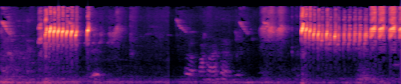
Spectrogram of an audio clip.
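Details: Singing flamboyan on a recording for training other birds: two bursts of fast, high, evenly pulsed chirps, each about a second or more, separated by quieter scattered notes and faint low hum.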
